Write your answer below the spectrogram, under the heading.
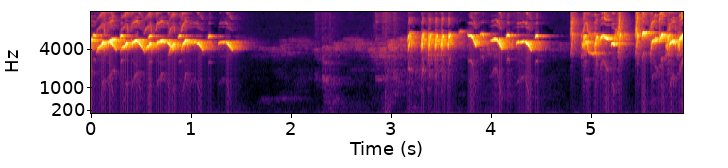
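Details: Sunbird, locally called kolibri wulung or muncang, singing in the energetic 'gacor fighter' style: high, rapid, chattering twitters and trills in dense bursts, a short pause near the middle, then renewed fast twittering to the end.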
